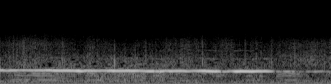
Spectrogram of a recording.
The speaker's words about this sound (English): That is the second time. When the coyote howls three times, I die.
